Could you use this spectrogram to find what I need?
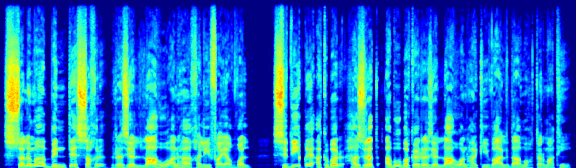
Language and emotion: Urdu, neutral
